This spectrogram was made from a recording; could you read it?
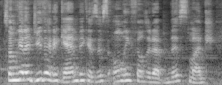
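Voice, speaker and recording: A woman's voice: on the high side, expressive, very fast, noisy background. A woman hosting a cooking livestream, chatting casually and laughing as she answers her viewers. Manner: chatty, laughing, talks to live chat. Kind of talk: casual chat while cooking.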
